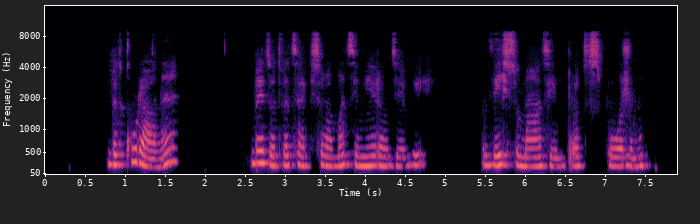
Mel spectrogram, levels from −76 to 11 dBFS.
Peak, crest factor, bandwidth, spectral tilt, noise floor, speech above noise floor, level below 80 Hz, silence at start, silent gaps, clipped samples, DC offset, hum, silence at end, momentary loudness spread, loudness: -6 dBFS; 18 dB; 9.4 kHz; -4.5 dB/octave; -89 dBFS; 67 dB; -70 dBFS; 0.8 s; 2.13-2.18 s, 5.37-5.42 s; under 0.1%; under 0.1%; none; 0.35 s; 10 LU; -22 LUFS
